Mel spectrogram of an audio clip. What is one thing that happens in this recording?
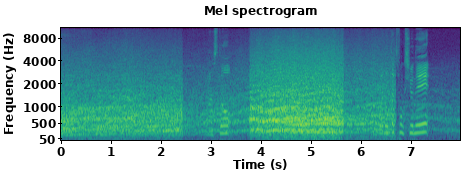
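Many racing car engines roar loudly together.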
